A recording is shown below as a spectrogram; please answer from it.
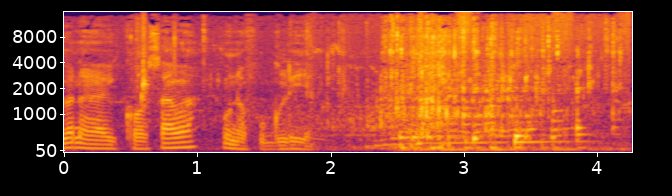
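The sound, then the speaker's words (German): A liquid mixture drains into a biogas plant, a large white bag, after a plug is pulled. A brief stretch of talk comes first, then a steady, loud, rushing gush of liquid. “Dann ziehe ich den Stopfen und lasse die Mischung in die Anlage laufen.”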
